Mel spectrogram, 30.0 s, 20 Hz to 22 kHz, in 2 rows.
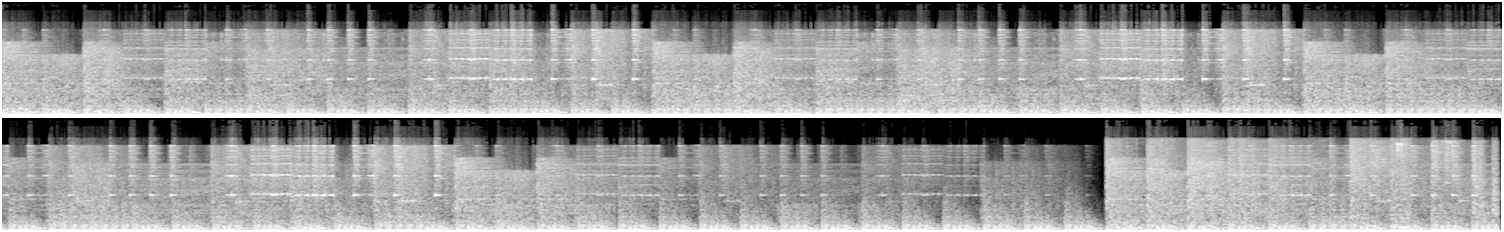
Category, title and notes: Music > Multiple instruments
Demo Track #3710 (Industraumatic)
Ambient, Soundtrack, Cyberpunk, Horror, Underground, Games, Sci-fi, Noise, Industrial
